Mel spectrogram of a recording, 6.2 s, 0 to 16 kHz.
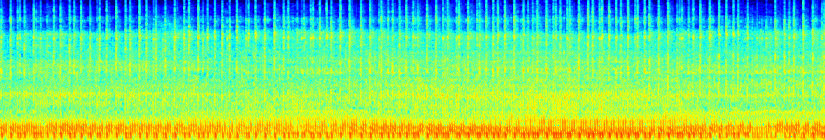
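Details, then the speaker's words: Echo SRM225 21cc two-stroke string trimmer (2019) on 50:1 mix, started with choke and prime via i30 recoil starter: fast, steady buzz at even pitch without surging or sputtering; starts right up and runs normally. "this unit does come equipped with eo's I30 recoil starter so it requires 30% less effort to pull over [Music] look at that started right up like always"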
